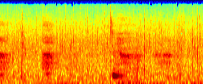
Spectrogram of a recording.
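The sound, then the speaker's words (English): Steady rain patters softly outside a cave during a thunderstorm, a diffuse hiss of drops with a couple of faint breathy swells rising briefly above it. “Do you want to keep me here in your cave while it rains outside?”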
